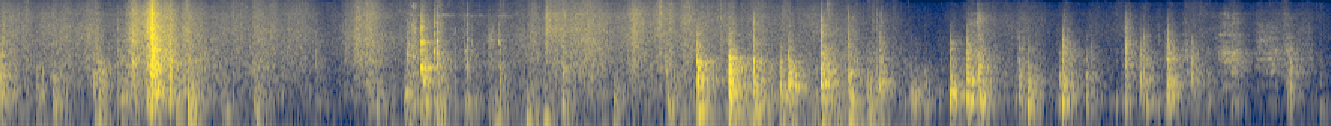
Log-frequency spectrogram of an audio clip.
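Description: A run of irregular knocks, clicks and clatters of objects being handled, the loudest sharp knock about a second in, easing off near the end.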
